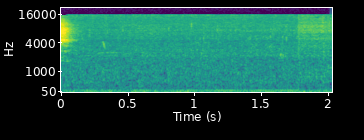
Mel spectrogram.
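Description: Low, gusting rumble of wind buffeting the microphone outdoors, under faint background noise.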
